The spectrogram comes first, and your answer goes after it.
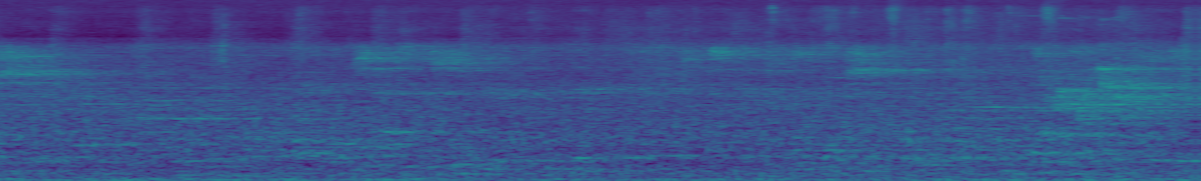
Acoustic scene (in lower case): subway station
